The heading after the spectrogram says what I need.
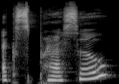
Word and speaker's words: espresso: Do you know how to pronounce it correctly? Is it espresso?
